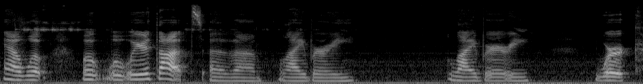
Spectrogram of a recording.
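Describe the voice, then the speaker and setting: A woman's voice: fairly low pitch, steady tone, slow, a bit bright. A woman who works as a librarian, chatting casually and laughing often. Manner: giggly, rambling. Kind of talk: casual chat.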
